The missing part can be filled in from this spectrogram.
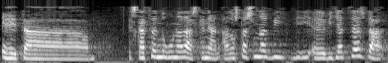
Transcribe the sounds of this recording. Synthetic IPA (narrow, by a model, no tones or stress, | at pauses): e̞t̪a | e̞skat͡se̞nd̪uɣ̞unaðaːske̞ne̞anað̞o̞st̪asunak̚ | βiʎat͡se̞azd̪a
